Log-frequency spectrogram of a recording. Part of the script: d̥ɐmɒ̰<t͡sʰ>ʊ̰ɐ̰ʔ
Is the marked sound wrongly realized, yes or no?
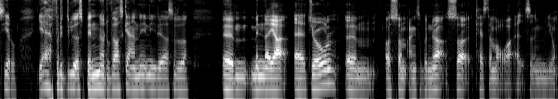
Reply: yes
